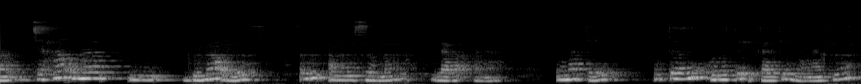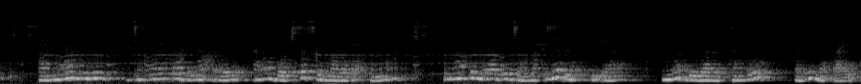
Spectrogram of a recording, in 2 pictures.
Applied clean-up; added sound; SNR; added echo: neural separator model SepFormer DNS4.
